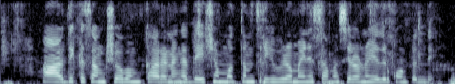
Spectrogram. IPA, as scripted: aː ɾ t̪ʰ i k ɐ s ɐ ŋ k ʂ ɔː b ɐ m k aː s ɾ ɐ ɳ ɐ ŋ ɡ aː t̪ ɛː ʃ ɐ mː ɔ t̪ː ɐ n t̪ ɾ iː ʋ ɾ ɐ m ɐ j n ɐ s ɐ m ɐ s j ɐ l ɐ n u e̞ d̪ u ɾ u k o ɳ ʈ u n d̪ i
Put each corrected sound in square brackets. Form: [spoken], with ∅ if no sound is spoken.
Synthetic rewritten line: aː ɾ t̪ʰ i k ɐ s ɐ ŋ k ʂ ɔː b ɐ m k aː [∅] ɾ ɐ ɳ ɐ ŋ ɡ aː [d̪] ɛː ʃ ɐ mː ɔ t̪ː ɐ [m] t̪ ɾ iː ʋ ɾ ɐ m ɐ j n ɐ s ɐ m ɐ s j ɐ l ɐ n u e̞ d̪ u ɾ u k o ɳ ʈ u n d̪ i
